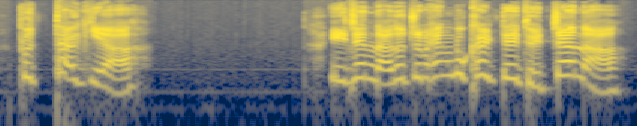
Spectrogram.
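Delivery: desperate pleading rival. Acted. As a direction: plead on the edge of tears, at the end of her rope.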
